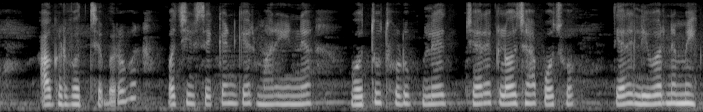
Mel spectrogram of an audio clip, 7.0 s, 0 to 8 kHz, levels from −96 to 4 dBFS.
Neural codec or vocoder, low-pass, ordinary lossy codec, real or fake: none; 7.2 kHz; none; real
